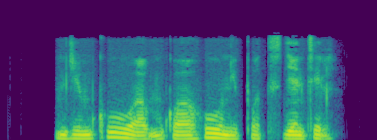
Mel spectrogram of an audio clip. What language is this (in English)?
Swahili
